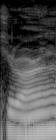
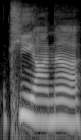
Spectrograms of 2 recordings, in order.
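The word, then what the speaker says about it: Qiyana: Is that Kiara or Kiara? Kiara. Yeah. Uh no no Kiana.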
